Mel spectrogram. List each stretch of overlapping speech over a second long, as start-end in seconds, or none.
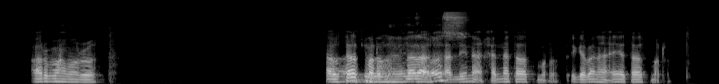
3.3-4.8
